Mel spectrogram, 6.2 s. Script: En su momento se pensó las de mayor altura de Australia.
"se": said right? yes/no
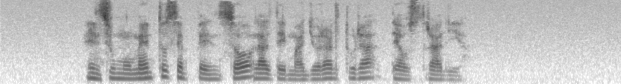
yes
